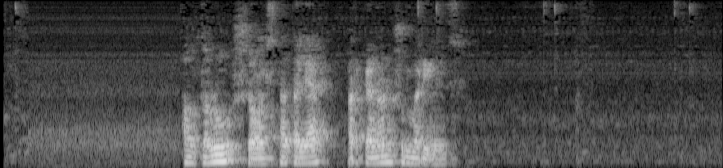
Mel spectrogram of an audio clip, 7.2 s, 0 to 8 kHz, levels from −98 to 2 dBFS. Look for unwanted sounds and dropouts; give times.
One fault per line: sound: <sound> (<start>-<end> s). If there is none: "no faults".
no faults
